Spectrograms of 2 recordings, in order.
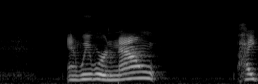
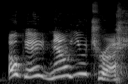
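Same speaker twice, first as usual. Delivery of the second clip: cheerful prompt; 10 semitones higher, 7 dB louder than usual. Acted. Narrator after singing, encouraging.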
